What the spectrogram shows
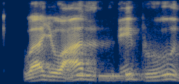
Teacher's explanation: dzalnya dibaca double ada tasdidnya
